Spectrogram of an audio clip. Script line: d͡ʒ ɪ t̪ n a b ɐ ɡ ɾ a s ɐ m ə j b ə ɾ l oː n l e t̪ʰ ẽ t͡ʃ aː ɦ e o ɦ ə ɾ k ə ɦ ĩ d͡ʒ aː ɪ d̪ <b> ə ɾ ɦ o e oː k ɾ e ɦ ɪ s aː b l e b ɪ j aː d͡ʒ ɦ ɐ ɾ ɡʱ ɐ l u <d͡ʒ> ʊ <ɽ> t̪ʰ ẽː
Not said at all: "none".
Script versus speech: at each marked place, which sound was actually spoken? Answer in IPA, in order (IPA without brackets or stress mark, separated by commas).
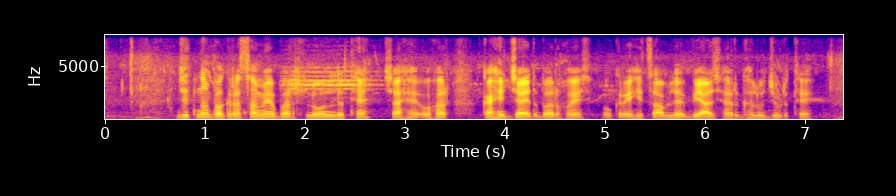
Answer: b, d͡ʒ, ɽ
